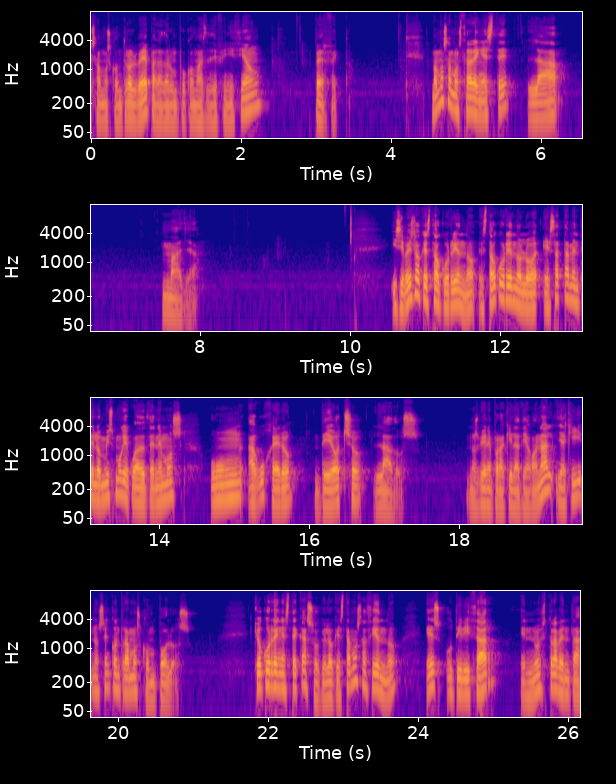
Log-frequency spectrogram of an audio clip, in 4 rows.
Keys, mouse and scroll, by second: 2.1 a, 2.4 Tab, 3.0 shift+middle click, 4.4 shift+space, 5.6 click, 6.4 middle click, 7.3 click, 9.3 shift+middle click, 10.2 middle click, 10.8-11.7 scroll up 2, 14.1 shift+middle click, 22.9-23.4 scroll down 2, 23.4 Tab, 23.6 middle click.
